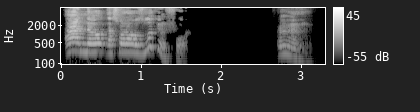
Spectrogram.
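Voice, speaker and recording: A Haitian-accented man talks casually about spiritual matters, his voice extremely high-pitched and a bit bright. Profane, emphatic and laid-back, he laughs often as he speaks in an echoey room, and he is a spiritual speaker.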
